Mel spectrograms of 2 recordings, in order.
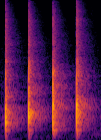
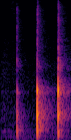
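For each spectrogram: First: Four quick, even taps with a mid-pitched, papery knock that dies fast: a plastic magazine that sounds hollow. Second: Three short, bright taps with almost no ring: a plastic magazine that sounds solid rather than hollow.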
